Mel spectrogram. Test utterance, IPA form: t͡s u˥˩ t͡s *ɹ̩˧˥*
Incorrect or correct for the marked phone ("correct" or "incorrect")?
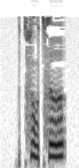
incorrect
